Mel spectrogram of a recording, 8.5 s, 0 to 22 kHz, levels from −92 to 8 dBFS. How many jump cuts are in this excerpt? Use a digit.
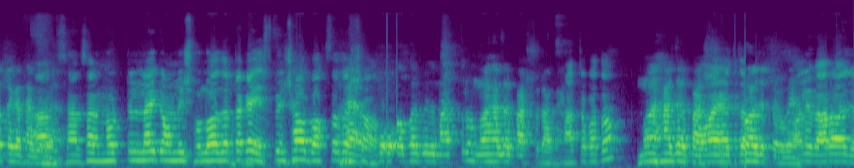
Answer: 2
